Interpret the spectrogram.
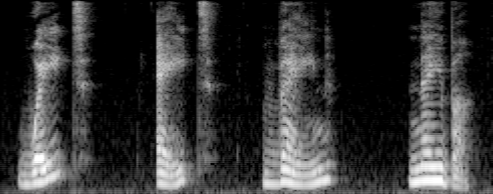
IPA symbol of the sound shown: eɪ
